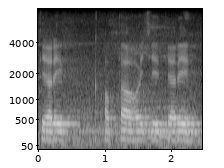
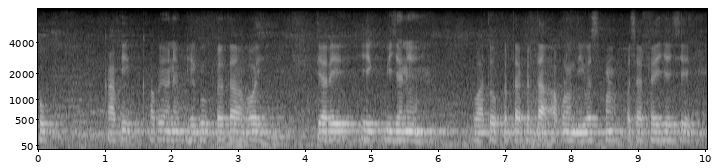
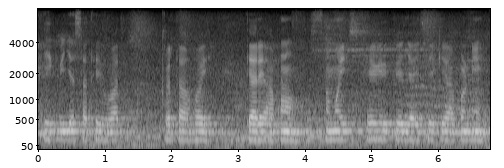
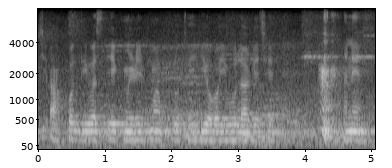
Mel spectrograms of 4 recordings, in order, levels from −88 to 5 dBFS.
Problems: constant background noise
